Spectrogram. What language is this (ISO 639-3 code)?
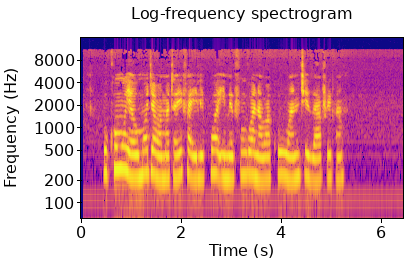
swa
